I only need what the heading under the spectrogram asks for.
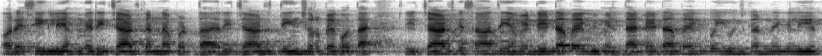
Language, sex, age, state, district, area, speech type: Hindi, male, 30-45, Rajasthan, Karauli, rural, spontaneous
